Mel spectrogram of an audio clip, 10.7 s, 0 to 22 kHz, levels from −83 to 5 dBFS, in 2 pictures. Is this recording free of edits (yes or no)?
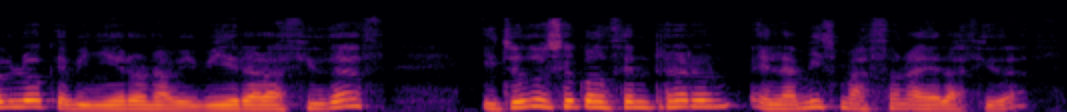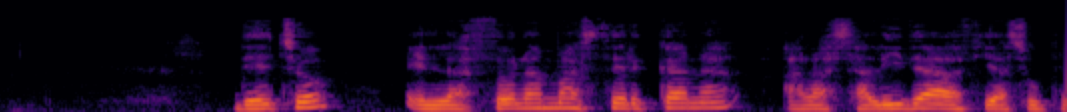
yes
